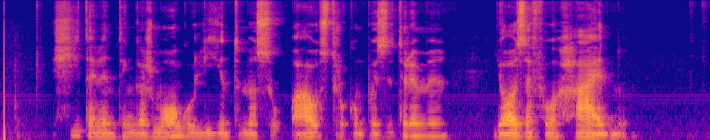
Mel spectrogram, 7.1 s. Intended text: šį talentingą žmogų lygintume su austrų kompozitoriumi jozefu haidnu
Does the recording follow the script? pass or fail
pass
